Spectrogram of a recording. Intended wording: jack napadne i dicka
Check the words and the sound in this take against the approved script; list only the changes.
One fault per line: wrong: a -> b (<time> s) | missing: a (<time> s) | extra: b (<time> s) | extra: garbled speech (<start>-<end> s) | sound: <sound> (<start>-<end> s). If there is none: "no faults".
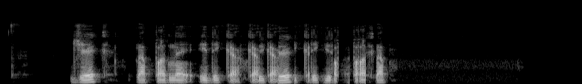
extra: garbled speech (2.5-3.9 s)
